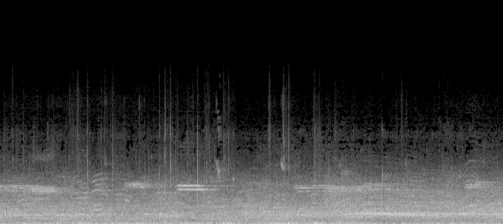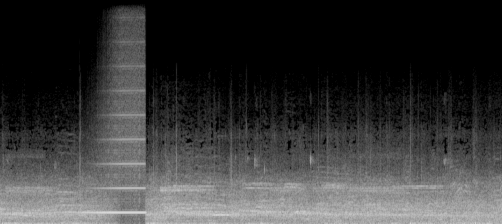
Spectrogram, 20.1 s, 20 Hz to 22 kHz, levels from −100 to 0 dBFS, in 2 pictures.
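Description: From 10.75 s to 13.04 s a single pure tone near 1.2 kHz rises out of the sound, swelling over roughly a second and a half until it sits noticeably above everything else, a few decibels louder, before it stops. This is loudspeaker feedback squeal: the microphone was picking up the loudspeaker it fed, and at 1.2 kHz the loop's gain passed one. That one frequency kept recirculating and growing on its own.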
